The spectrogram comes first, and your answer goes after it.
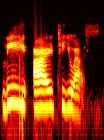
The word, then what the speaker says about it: Vitus: It's a Vitus. I don't know how to pronounce it. No, not like the singer. That's not like, it's with a U, Vitus.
